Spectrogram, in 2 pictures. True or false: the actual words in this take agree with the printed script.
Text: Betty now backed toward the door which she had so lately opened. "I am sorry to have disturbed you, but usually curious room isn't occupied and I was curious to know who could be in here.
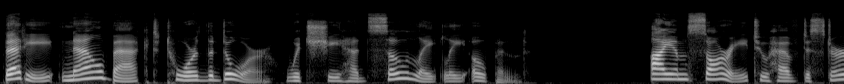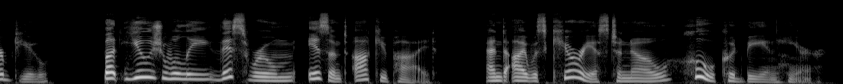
false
